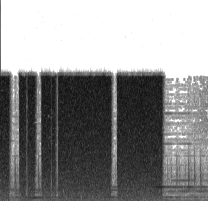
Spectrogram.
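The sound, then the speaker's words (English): A loud burst of harsh, hissing static on a cell phone call fills the full range for about a second and a half, briefly cutting out a few times, then drops abruptly to a quiet electronic hum. “A burst of loud static forced my phone reflexively away from my ear.”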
